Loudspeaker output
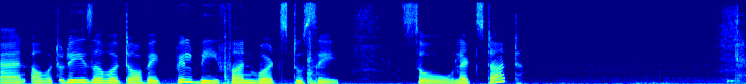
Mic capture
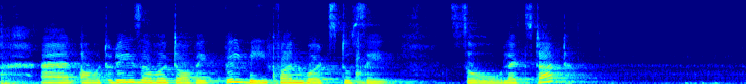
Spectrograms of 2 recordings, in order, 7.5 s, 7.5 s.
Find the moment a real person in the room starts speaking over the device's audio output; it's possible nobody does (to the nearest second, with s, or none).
none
